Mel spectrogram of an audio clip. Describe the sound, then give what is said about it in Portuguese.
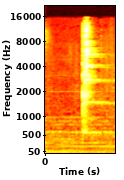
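A single bright clink of wine glasses touching in a toast with wine, followed by a clear ringing tone that fades slowly, over a low steady background hum with no talking. “vamos terminar brindando com um vinho que talvez seja o mais parecido que a gente pode chegar hoje.”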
